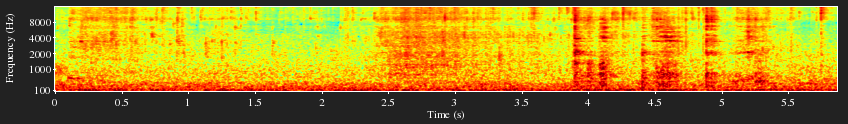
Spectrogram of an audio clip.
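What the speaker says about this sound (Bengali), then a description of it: "ফোড়ন একটু ঠান্ডা হলে এখন ডালের উপর দিয়ে দেবো" Hot radhuni and fennel-seed tempering is poured onto thick black gram dal in a kitchen. A faint, soft sizzle and stirring build briefly into a few louder crackling bursts near the end, with no talking.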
